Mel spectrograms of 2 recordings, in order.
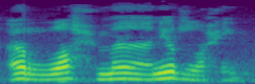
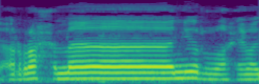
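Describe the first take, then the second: First: The long vowel is held for two counts. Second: The long vowel is stretched beyond two counts. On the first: The speaker calls it right. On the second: The speaker calls it wrong.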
